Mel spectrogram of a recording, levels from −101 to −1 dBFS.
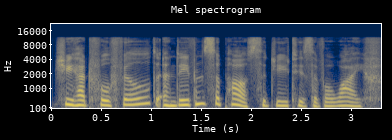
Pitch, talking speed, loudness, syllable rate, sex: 215 Hz, 200 wpm, -19 LUFS, 5.3 syllables/s, female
